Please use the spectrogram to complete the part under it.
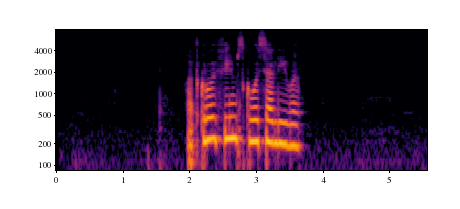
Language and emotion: Russian, neutral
